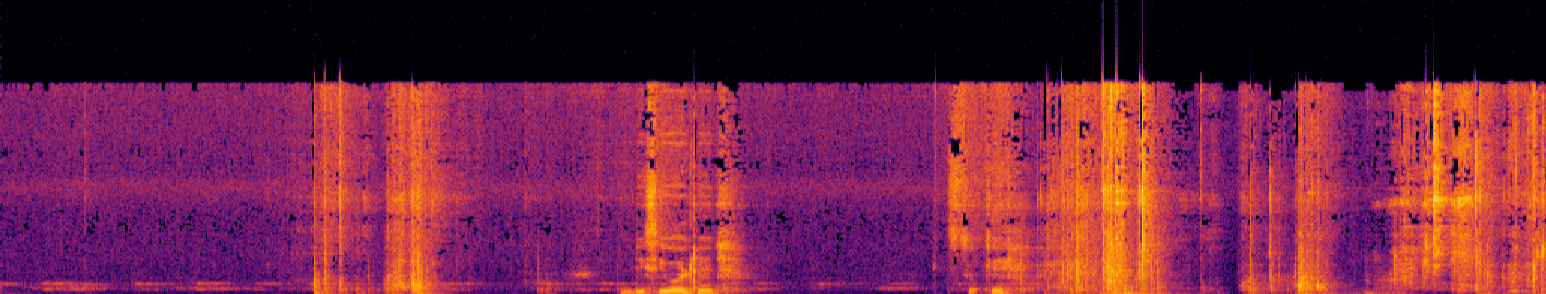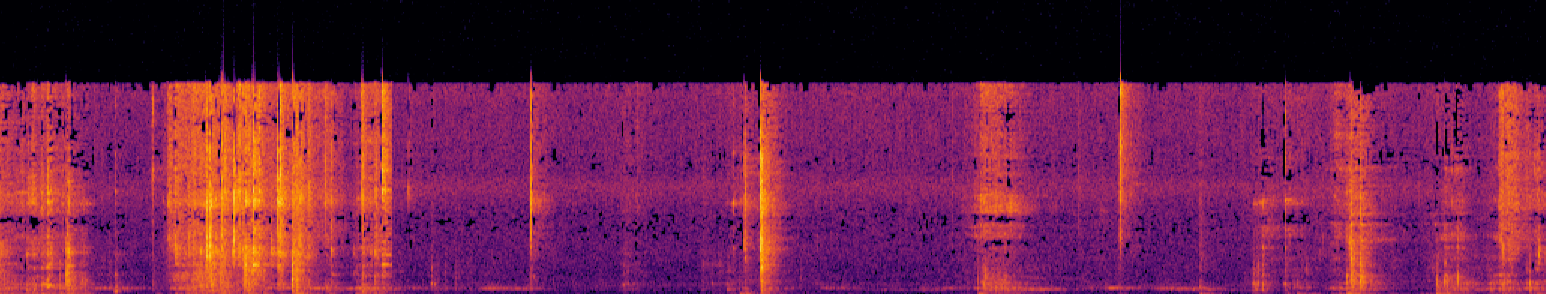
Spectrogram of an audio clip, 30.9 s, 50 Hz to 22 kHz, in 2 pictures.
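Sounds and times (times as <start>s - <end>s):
objects clattering on a workbench: 3.1s - 4.6s, 10.1s - 19.4s, 27.5s - 30.9s.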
